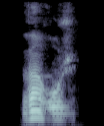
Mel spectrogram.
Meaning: red wine
- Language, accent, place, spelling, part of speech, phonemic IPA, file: French, France, Lyon, vin rouge, noun, /vɛ̃ ʁuʒ/, LL-Q150 (fra)-vin rouge.wav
